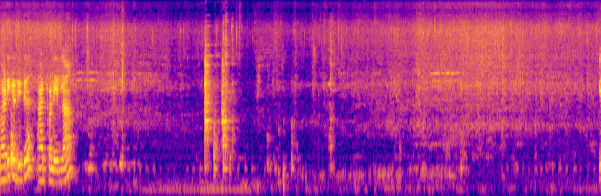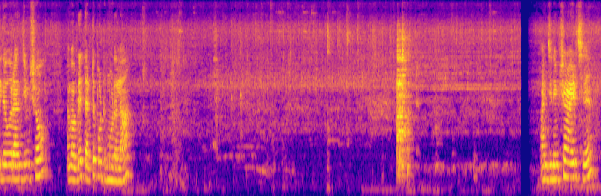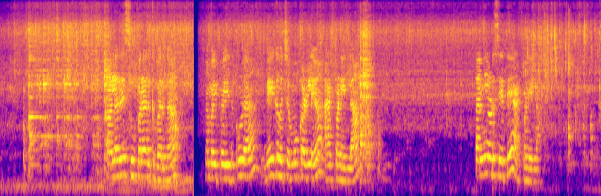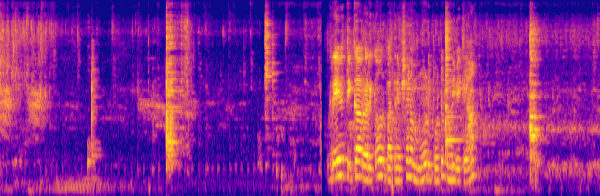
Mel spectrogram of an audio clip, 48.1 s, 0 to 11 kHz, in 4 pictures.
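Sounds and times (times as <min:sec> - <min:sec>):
masala sizzling in frying pan: 0:00.0 - 0:48.0
metal cookware clanks: 0:04.1 - 0:04.8, 0:19.9 - 0:20.5, 0:24.4 - 0:26.5, 0:31.1 - 0:31.7, 0:39.3 - 0:40.0, 0:41.3 - 0:41.8, 0:44.7 - 0:45.5, 0:46.6 - 0:47.0
chickpeas and water pouring into pan: 0:34.4 - 0:37.8.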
